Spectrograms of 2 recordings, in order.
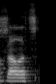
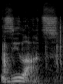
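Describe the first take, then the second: First: It is said with the standard pronunciation. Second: It is said the way it is spelled.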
